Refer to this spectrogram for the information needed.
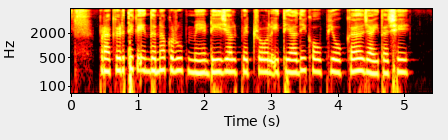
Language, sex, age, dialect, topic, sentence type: Maithili, female, 51-55, Southern/Standard, agriculture, statement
